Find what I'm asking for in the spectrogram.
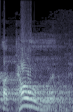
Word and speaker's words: atonement: Well, if you look at the word atonement, the central part of the word is one, O-N-E. The prefix is A-T. The suffix is ment. And you can pronounce it at one-ment.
